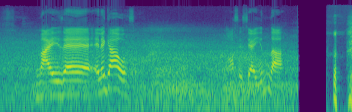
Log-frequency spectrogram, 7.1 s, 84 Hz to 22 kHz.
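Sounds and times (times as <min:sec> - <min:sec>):
airplane passing overhead: 0:00.0 - 0:06.0
speech: 0:00.7 - 0:02.7, 0:04.6 - 0:05.8, 0:06.6 - 0:07.0
laughter: 0:06.6 - 0:07.0.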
